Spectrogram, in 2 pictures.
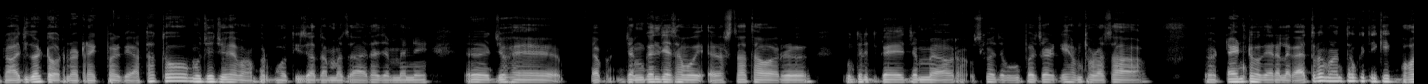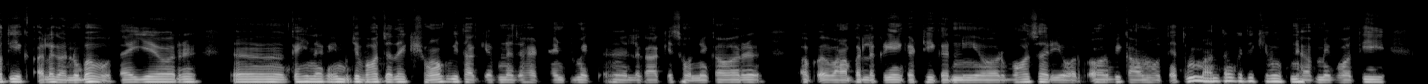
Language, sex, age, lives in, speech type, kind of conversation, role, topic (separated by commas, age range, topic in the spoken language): Hindi, male, 20-24, India, conversation, unstructured, none, क्या आपने कभी जंगल में पैदल यात्रा की है, और आपका अनुभव कैसा रहा?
